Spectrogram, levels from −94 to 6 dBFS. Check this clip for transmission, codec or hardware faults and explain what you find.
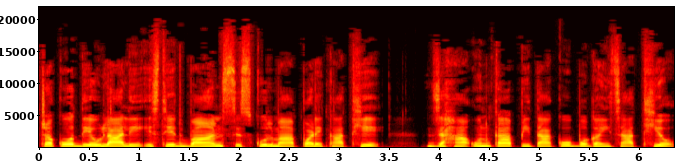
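Checking the clip turns up no faults to explain.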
